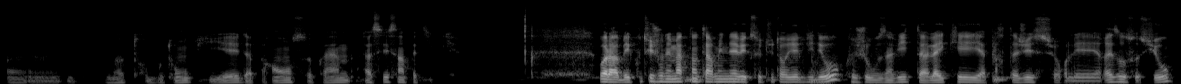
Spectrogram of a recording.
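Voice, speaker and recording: A man narrating an unscripted software tutorial, explaining step by step in a hesitant way. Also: sits low, dry recording, clean studio sound. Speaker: tutorial host.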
